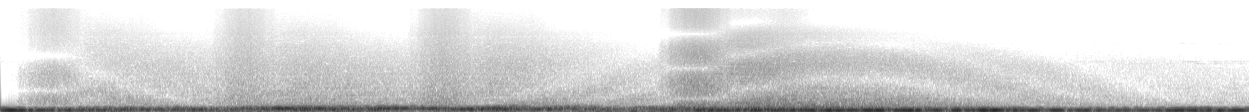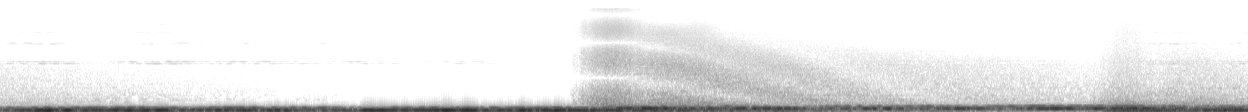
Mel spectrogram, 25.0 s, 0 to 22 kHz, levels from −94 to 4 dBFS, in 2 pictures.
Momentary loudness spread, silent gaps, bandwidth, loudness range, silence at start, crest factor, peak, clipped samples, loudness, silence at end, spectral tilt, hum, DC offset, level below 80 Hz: 10 LU; none; 3 kHz; 5 LU; 0 s; 14 dB; -10 dBFS; under 0.1%; -26 LUFS; 0 s; -10 dB/octave; none; under 0.1%; -28 dBFS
